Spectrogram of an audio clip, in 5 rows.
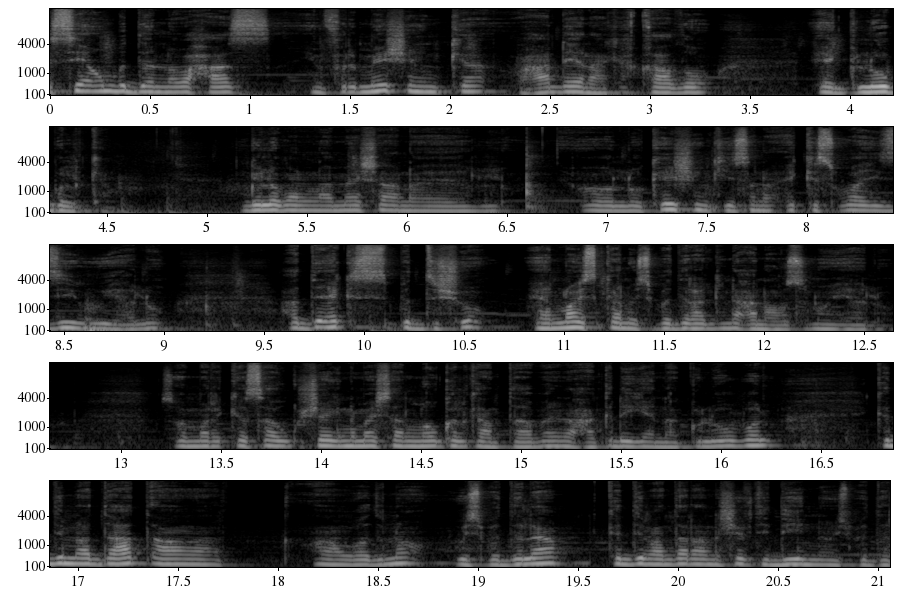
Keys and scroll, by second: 0.5 x, 4.0 n, 16.3 g, 19.5 shift+d.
